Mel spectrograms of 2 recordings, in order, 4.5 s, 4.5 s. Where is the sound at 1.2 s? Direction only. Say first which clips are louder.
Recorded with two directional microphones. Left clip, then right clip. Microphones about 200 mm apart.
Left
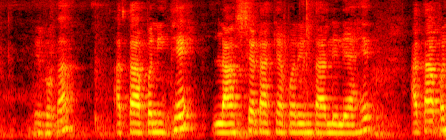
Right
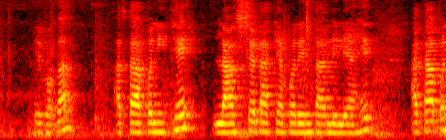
Left 2 dB; 35° left (ahead or behind).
